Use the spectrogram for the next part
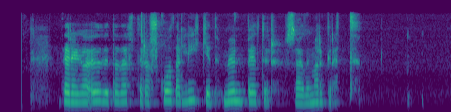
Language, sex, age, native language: Icelandic, female, 30-39, Icelandic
